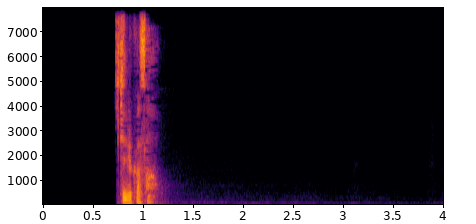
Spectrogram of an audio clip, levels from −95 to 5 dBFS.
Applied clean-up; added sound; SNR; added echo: neural mask model DeepFilterNet 3.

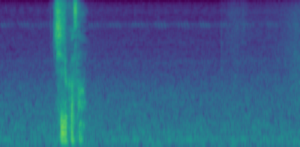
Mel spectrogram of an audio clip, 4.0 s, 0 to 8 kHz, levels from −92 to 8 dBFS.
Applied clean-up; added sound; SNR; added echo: none; Cricket; 19 dB; none.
